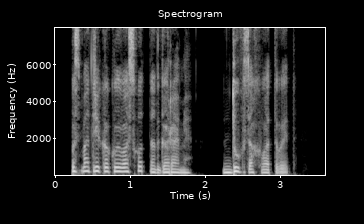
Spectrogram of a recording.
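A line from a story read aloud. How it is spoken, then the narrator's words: Muttered. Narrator (Russian): пробормотала Татьяна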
